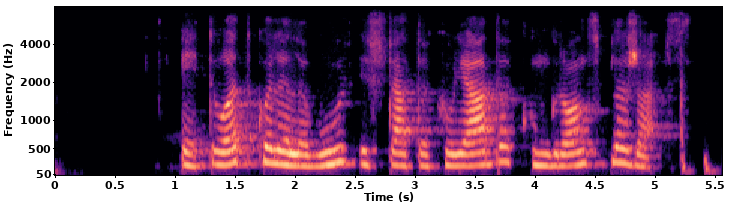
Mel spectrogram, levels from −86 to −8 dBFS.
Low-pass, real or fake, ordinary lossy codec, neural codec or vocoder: 7.2 kHz; real; Opus, 24 kbps; none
